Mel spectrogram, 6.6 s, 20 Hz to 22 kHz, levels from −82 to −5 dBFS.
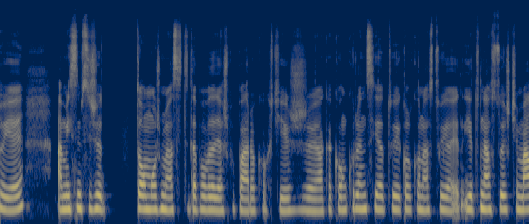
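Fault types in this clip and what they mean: No faults found; the speech signal shows no defects to report.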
